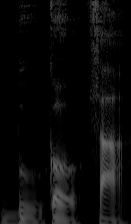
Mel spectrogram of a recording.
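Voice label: "bukotha", concatenated syllables; Affixing experiment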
